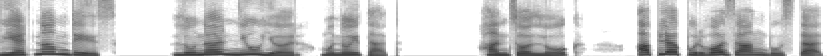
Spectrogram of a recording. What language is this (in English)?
Konkani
